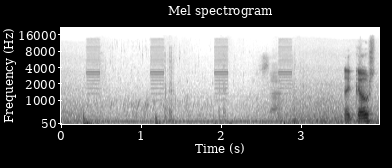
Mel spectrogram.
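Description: An electronic device beeps in short bursts.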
